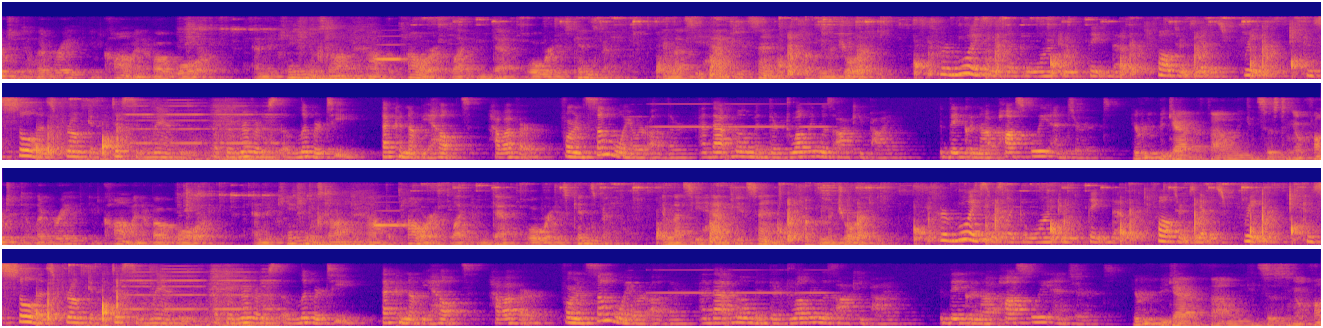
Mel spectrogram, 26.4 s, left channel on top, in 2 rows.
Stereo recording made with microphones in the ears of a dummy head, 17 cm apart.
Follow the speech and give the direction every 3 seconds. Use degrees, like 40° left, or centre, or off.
80° right, 80° right, 70° right, 50° right, 10° right, 20° left, 40° left, 60° left, 60° left.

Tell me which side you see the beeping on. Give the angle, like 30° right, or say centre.
70° right.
